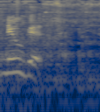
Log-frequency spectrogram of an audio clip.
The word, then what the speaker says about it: nougat: say it that way so I don't believe that nougat I like pronouncing the G and the T well I guess you still pronounce the G with the other way but I like pronouncing the cheap but the funny thing is is that it's got an A and I'm pronouncing it like it's an I so it's like maybe I should say and you get oh my goodness okay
